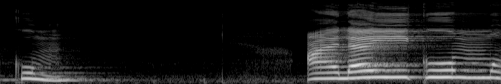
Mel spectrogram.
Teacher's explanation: Idhar artinya jelas. Jadi masih dengan bunyi asalnya yaitu m ya, dan tidak ditahan. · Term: izhar syafawi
